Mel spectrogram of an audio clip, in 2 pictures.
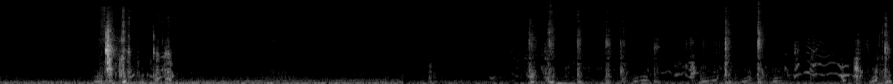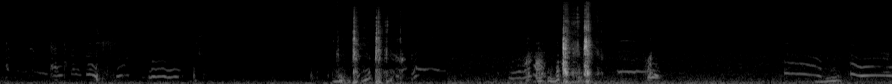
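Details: Playing and fighting European red fox cubs, summer 2021, captured with a DJI Osmo Pocket 2: loud rattling clusters of stuttering gekkers in bursts, interspersed with short squeaky whines and yelps, with pauses of low hum between outbursts.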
